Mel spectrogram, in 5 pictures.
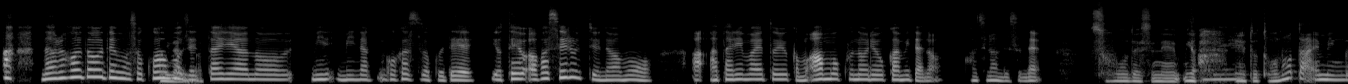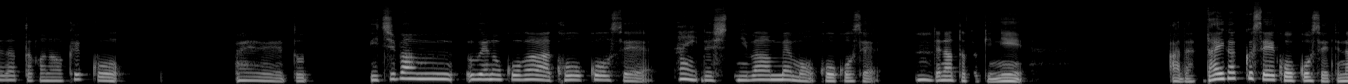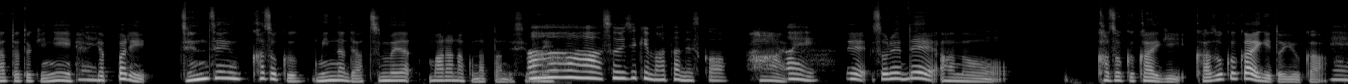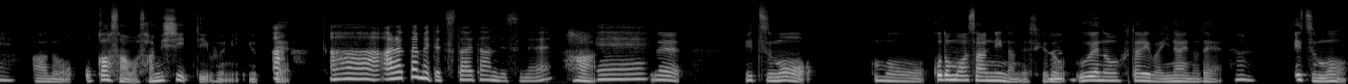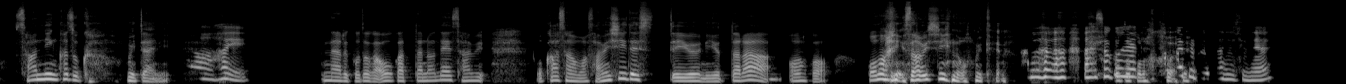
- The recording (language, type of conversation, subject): Japanese, podcast, 週末はご家族でどんなふうに過ごすことが多いですか？
- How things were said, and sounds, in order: chuckle; other noise; laughing while speaking: "おい、寂しいの？みたいな。男の子はね"; laugh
